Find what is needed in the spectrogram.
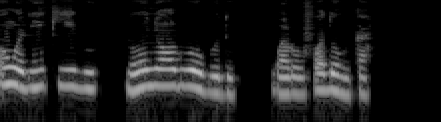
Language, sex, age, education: Igbo, female, 15-29, tertiary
